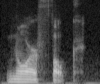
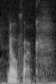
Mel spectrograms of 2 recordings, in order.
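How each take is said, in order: First: The R sound in the first syllable is pronounced. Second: The R sound in the first syllable is dropped. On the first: This is how outsiders say it. The speaker calls it wrong. "Most people would say Norfolk, but that's not how they" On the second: This is how locals say it. The speaker calls it right. "no R"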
